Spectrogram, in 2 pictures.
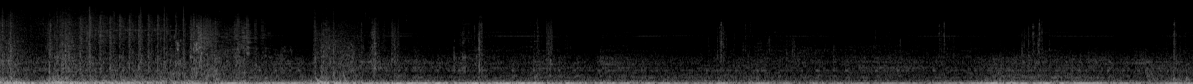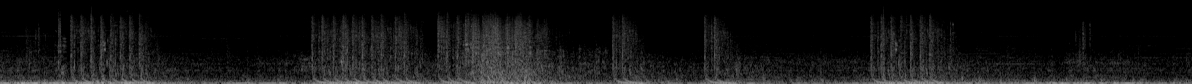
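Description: Repeated gunfire from an enemy NPC sniping in a video game, sharp shots cracking in irregular bursts over a steady game background, some close and loud, others further off.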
